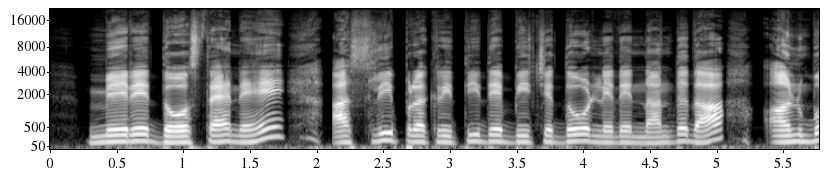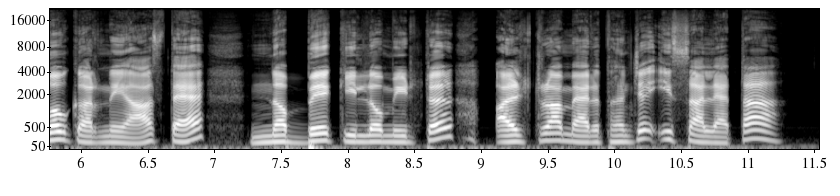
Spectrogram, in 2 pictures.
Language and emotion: Dogri, happy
